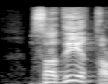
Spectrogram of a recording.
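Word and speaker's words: Sadiq (صديق): If you look at the word friend in the Arabic language, how do you say it? Sadiq, right?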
